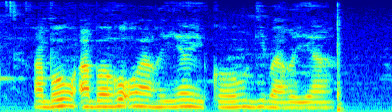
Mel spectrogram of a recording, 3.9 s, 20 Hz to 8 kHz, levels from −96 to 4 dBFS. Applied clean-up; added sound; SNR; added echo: none; none; none; none.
